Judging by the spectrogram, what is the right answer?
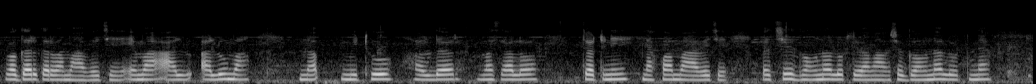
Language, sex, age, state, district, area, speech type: Gujarati, female, 18-30, Gujarat, Narmada, urban, spontaneous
